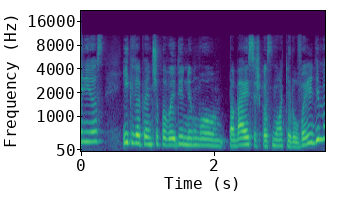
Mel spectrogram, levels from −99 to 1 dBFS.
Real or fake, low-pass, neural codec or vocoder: fake; 10.8 kHz; codec, 24 kHz, 1 kbps, SNAC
